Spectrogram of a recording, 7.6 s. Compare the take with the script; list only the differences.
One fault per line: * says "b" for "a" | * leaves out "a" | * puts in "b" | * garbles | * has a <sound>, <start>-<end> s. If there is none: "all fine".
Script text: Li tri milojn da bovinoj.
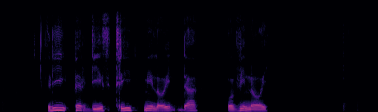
* puts in "perdis"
